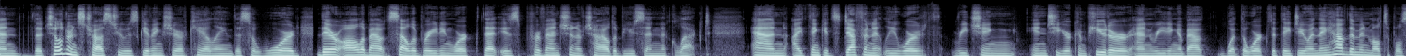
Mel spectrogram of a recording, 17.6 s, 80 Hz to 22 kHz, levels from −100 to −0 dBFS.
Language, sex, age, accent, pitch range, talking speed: English, female, 40-59, American, 145-160 Hz, 165 wpm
